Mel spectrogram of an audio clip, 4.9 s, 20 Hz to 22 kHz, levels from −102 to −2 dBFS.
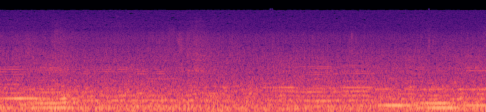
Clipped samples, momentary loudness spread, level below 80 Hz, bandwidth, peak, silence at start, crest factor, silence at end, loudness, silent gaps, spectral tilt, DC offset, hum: under 0.1%; 6 LU; -36 dBFS; 16 kHz; -8 dBFS; 0 s; 16 dB; 0 s; -26 LUFS; none; -7 dB/octave; under 0.1%; none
